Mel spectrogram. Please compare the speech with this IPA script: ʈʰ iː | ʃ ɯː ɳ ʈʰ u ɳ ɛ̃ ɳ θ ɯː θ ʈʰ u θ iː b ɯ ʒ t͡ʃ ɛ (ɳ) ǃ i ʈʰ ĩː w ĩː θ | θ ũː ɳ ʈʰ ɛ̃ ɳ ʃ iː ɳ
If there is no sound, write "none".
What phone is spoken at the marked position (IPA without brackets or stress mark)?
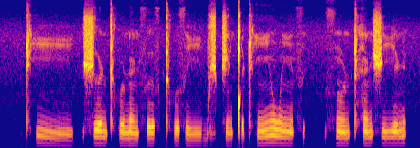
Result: ɳ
